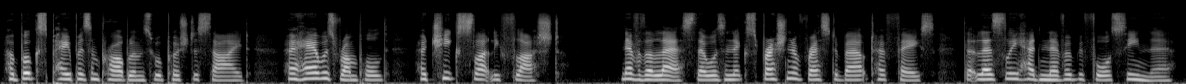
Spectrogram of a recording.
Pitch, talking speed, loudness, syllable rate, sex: 215 Hz, 165 wpm, -19 LUFS, 5.2 syllables/s, female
